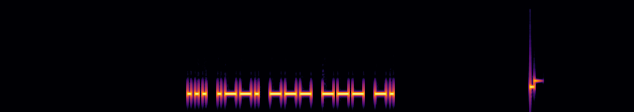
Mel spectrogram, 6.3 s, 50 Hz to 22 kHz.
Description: Morse code, heard as a keyed tone, about 31 wpm, 700 Hz. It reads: SPOON
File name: Easy Words - Speed-Racing with Hints - 25wpm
